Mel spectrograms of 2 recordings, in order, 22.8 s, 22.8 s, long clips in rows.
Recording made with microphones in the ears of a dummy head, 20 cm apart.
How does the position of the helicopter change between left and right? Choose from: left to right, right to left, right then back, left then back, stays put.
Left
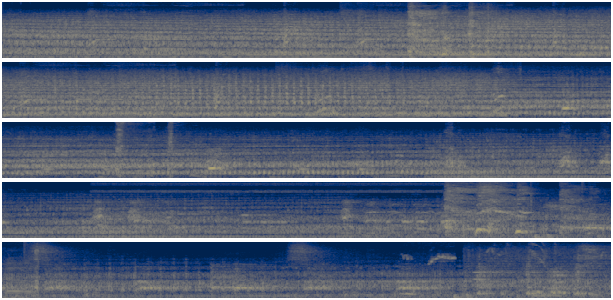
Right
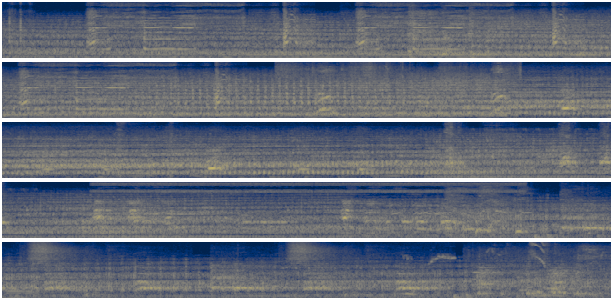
left to right.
